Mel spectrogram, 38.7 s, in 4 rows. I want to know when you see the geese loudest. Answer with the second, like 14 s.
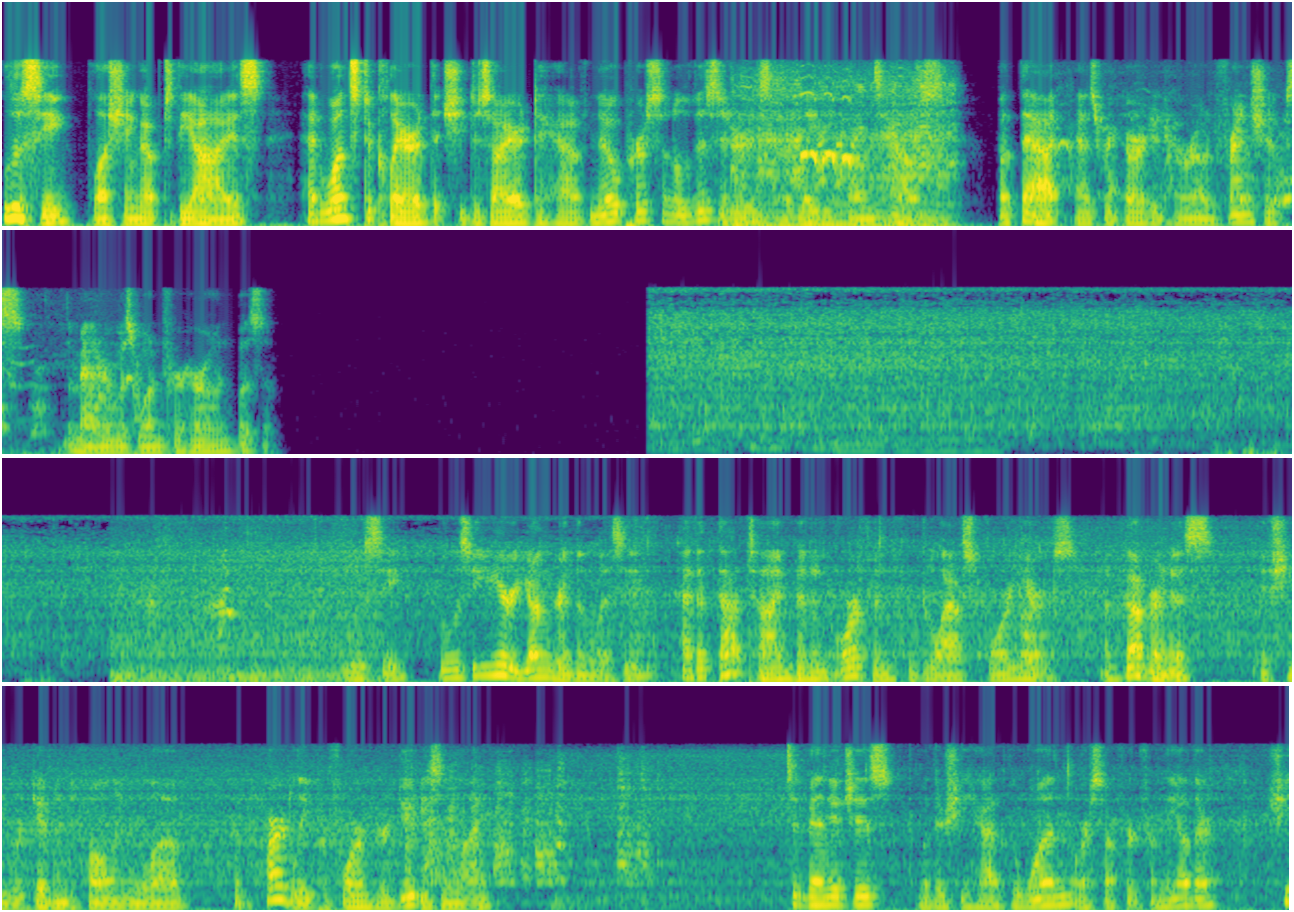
6 s.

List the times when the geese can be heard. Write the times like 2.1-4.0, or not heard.
5.5-7.2, 20.1-22.3, 32.0-34.0.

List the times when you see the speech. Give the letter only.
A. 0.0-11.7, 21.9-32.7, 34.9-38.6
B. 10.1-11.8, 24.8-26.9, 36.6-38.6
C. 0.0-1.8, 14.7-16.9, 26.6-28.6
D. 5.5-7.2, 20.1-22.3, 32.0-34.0
A.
